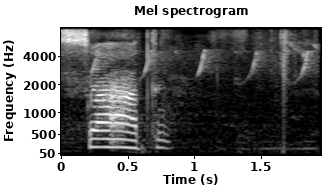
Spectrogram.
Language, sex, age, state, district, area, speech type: Hindi, female, 60+, Bihar, Begusarai, urban, read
